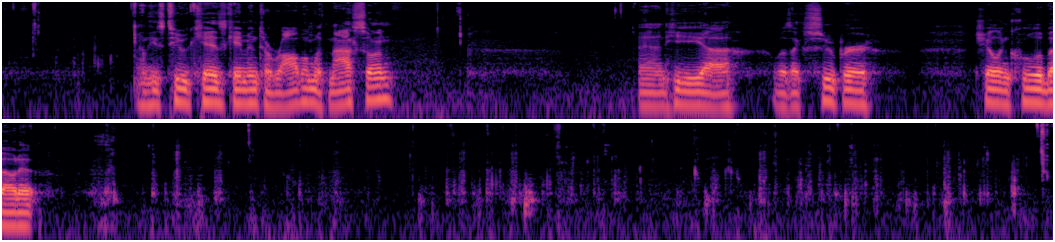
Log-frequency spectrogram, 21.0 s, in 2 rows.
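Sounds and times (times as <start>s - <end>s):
close-miked chewing: 11.4s - 21.0s.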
